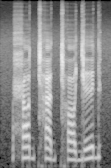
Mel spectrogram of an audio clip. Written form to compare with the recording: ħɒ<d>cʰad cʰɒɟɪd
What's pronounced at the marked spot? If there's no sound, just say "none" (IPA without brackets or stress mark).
d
